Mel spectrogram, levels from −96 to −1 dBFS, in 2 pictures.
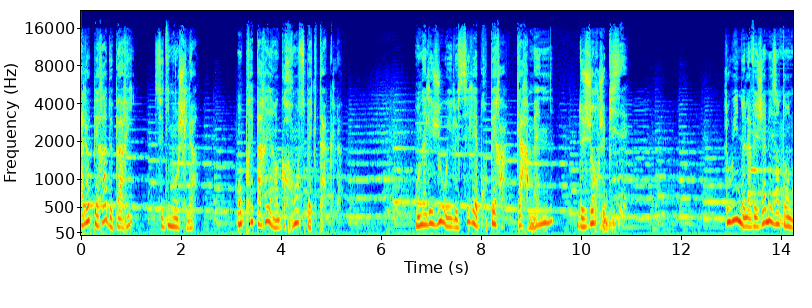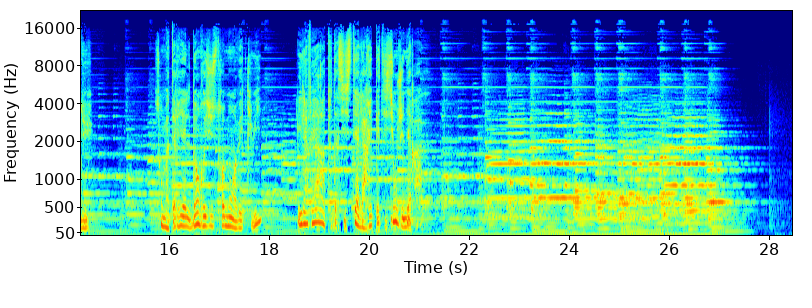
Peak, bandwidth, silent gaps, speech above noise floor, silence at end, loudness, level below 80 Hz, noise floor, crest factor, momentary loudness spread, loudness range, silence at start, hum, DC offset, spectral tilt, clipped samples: -6 dBFS; 19 kHz; none; 35 dB; 0.8 s; -23 LUFS; -52 dBFS; -58 dBFS; 18 dB; 18 LU; 3 LU; 0 s; none; 0.2%; -4.5 dB/octave; under 0.1%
